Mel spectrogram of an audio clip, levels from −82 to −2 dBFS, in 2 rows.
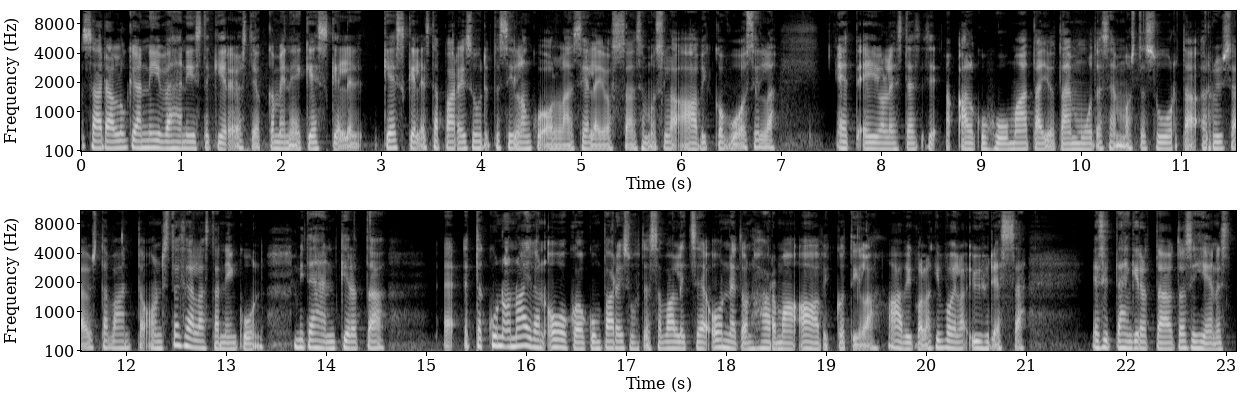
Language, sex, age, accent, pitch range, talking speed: Finnish, female, 20-39, native, 140-160 Hz, 160 wpm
